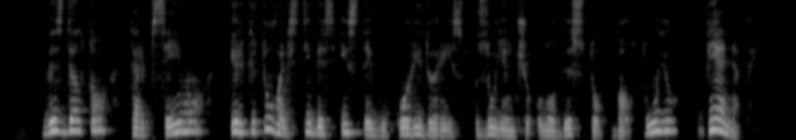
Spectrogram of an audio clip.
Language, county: Lithuanian, Panevėžys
